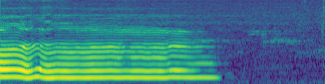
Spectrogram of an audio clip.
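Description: An older woman singing unaccompanied, holding one long note with a brief ornamental turn about a quarter second in; the note ends shortly before the close.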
